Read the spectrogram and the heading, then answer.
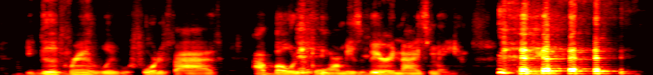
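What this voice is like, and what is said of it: Comedic character voice. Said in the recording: “That's my impression. Cletus, one of my characters in my stand-up routine.”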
